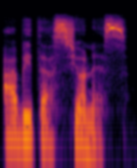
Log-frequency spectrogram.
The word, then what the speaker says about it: habitaciones: Same with habitaciones. It's habitaciones.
